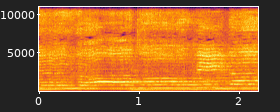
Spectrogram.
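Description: A woman singing live into a microphone over backing music, amplified through the stage speakers, holding long notes.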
